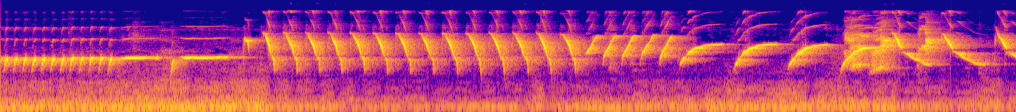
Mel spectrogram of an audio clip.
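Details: Canary singing a long, tightly spaced song to train or provoke other canaries: a low steady rattle, then a fast pulsed high trill and a string of rising whistled upsweeps.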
